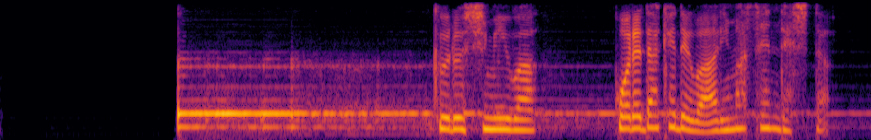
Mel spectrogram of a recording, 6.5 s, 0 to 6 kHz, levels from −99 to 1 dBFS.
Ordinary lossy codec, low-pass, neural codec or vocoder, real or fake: none; 5.4 kHz; codec, 16 kHz, 8 kbps, FunCodec, trained on Chinese and English, 25 frames a second; fake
